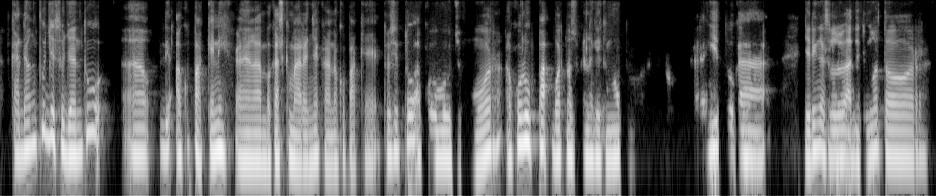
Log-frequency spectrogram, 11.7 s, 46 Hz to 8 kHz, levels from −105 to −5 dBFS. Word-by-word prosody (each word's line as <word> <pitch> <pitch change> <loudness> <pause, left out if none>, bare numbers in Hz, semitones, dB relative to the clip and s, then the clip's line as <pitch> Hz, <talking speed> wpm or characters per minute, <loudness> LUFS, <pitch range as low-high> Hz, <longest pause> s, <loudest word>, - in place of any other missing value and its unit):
Kadang 145 +4 +2
tuh - - -1
jas 205 -3 +2
hujan 140 -2 +4
tuh, 245 - 0 0.4
e - - -8 0.4
di 150 - +1
aku 140 +3 -3
pake 140 +1 -1
nih, 150 -2 +7
eee, 120 -1 +2
bekas 120 +2 +1
kemarinnya 115 0 +1
kan 110 - -3
aku - - -12
pake. 110 +4 -10 0.2
Terus 135 0 -2
itu 185 - -4
aku 135 - -9 0.3
jemur, 120 +7 0 0.2
aku 130 - -3
lupa 185 -2 +5
buat 135 +1 +2
masukin 130 0 -1
lagi 125 0 +2
ke - - -4
motor. 130 -2 -2 0.8
Kadang 140 - -16
gitu 155 - -2
Kak, 125 -2 +1 0.5
jadi 125 - +1
nggak 150 -3 +1
selalu 130 0 +2
ada 125 +1 -1
di - - -23
motor. 130 -3 -1
130 Hz, 185 wpm, -24 LUFS, 125-145 Hz, 0.8 s, nih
